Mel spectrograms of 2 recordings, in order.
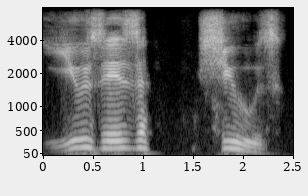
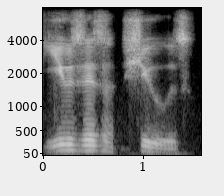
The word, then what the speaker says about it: uses shoes: you're a fan okay I want to correct your pronunciation slightly uses shoes it's a little hard to say so Mickey Mouse uses shoes Okay uses shoes okay be careful of the sh uh you don't want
